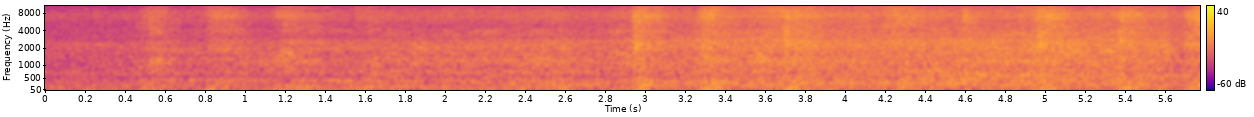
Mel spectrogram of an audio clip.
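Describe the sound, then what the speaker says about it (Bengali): A train rumbles in with low, heavy rolling noise and rhythmic clacking of wheels on rails, growing slightly louder as it approaches. "ট্রেন চলে আসছে"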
